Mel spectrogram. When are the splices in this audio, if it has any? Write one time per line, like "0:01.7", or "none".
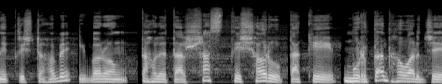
0:01.4
0:03.2

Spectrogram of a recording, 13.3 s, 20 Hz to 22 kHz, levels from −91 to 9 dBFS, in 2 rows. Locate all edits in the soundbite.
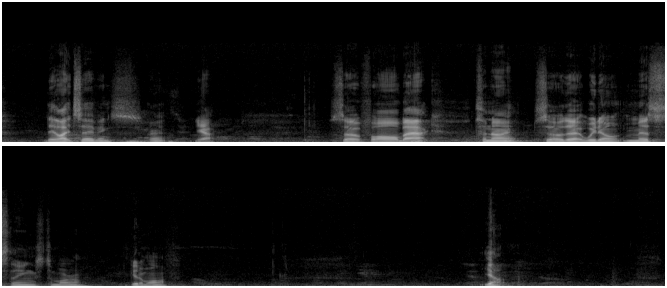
none

